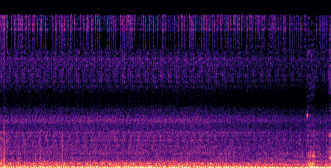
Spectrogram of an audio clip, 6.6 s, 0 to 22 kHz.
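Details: Skoda Octavia 2 diesel after crankshaft sensor (G28) replacement and fault clearing, cured of no-start/hard-start with glow plug light: steady, even diesel clatter with a smooth low rumble, no misses or stumbles; normal clean idle.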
